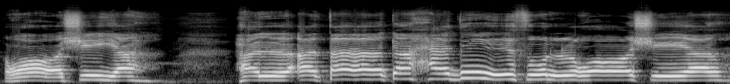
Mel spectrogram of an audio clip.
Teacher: وقف کریں گے تو تا کو ہا ساکن کی آواز بنا کر پڑھیں گے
